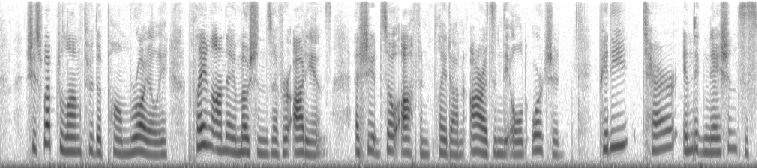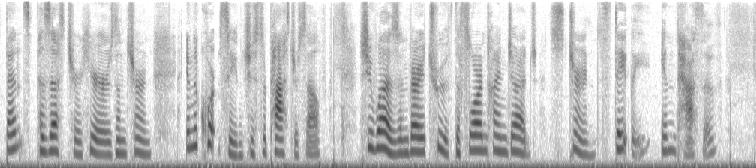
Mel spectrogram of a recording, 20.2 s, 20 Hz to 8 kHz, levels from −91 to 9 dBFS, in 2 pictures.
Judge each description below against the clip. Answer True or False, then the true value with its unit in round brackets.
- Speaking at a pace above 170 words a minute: False (160 wpm)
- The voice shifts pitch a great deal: False (3.7 semitones)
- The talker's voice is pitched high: True (215 Hz)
